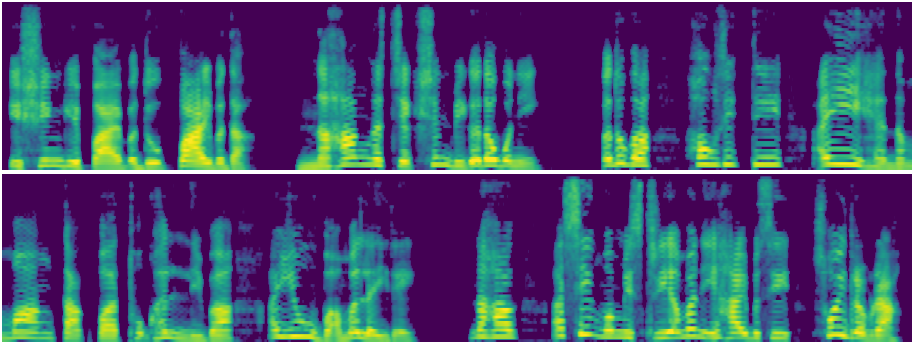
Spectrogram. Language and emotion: Manipuri, angry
